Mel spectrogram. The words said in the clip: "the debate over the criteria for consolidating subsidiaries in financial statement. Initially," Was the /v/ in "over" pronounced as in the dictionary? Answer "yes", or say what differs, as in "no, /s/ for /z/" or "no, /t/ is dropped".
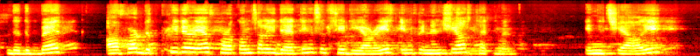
no, /f/ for /v/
